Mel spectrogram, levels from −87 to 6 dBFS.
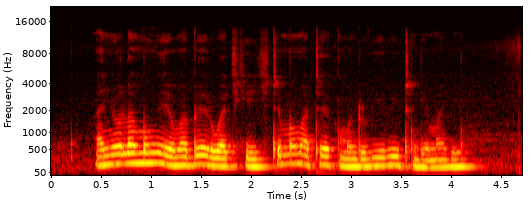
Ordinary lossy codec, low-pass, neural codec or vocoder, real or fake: none; 14.4 kHz; none; real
